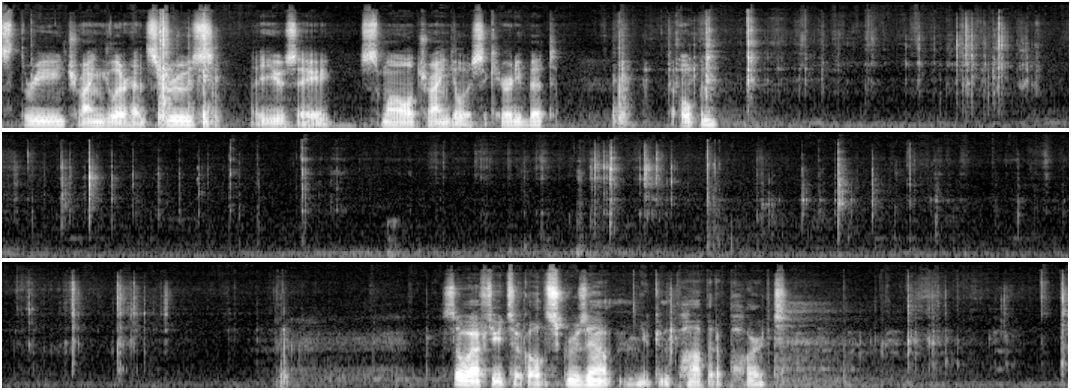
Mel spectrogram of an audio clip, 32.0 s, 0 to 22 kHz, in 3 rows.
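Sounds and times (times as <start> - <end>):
screwdriver clicking and scraping plastic: 16.0 - 24.1, 29.7 - 32.0.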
